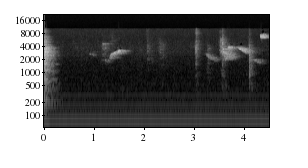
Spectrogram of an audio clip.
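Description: A sharp knock at the very start, then a bird chirping in short gliding calls, once about a second in and several more near the end.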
